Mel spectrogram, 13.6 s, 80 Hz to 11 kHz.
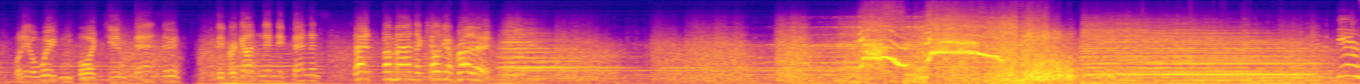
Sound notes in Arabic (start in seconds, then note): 5.3 موسيقى درامية; 6.8 صوت طلقات نارية; 9.8 صوت طلقات نارية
